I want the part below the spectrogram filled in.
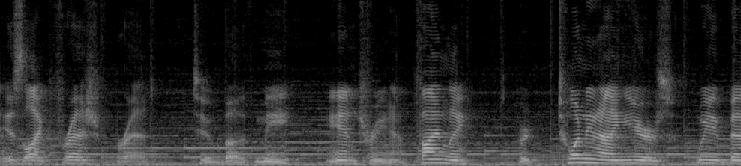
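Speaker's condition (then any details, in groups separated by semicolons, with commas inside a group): ALS; recently diagnosed, about 50 years old; throat and facial muscles affected, slurred speech, needs interpreter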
